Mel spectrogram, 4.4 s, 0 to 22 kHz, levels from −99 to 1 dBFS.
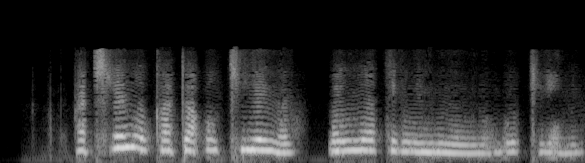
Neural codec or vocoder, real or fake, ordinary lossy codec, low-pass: codec, 16 kHz, 0.5 kbps, FreqCodec, smaller model; fake; AAC, 24 kbps; 7.2 kHz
